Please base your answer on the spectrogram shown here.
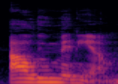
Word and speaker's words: aluminium: Americans say aluminum, Brits say aluminium.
